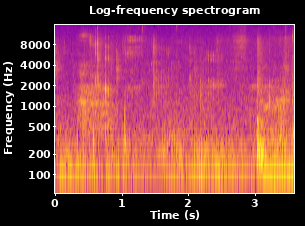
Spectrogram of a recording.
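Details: House cat purring indoors, a deep, even, continuous rumble held for several seconds, with faint rustling and a brief sharper sound near the end.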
